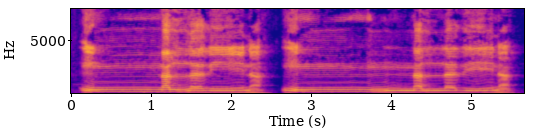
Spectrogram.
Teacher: জালটা জিহ্বার আগা সামনের উপরের দুই দাঁতের আগার সঙ্গে লাগিয়ে জাল পাতলা করে উচ্চারণ করবেন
